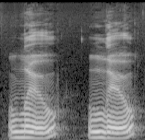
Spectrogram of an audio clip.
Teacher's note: it's not a pure vowel it's moving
